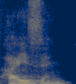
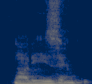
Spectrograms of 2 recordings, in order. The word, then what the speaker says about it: Ising: At least here in North America, we almost universally mispronounce his name as Ising, not Ising.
